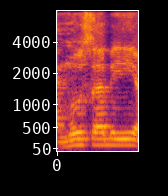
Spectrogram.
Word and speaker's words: musubi: Musubi, or how you say that?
